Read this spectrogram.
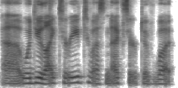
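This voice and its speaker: A woman's voice: fairly low pitch, steady tone, a little fast, creaky. A woman hosting a podcast interview, putting requests to her guest. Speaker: host.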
